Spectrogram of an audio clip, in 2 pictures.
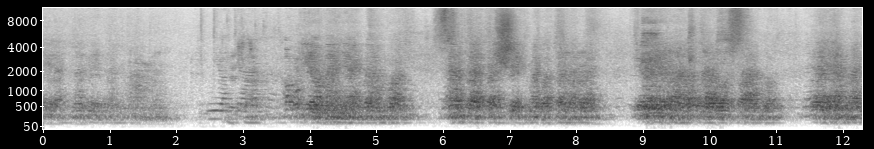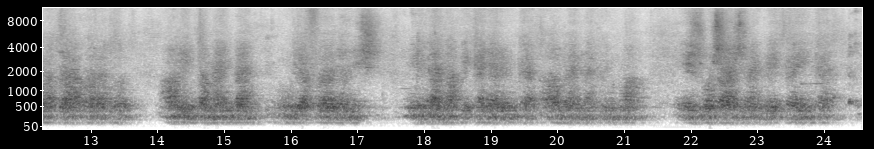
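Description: A group of people sings in phrases, with short pauses between them.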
